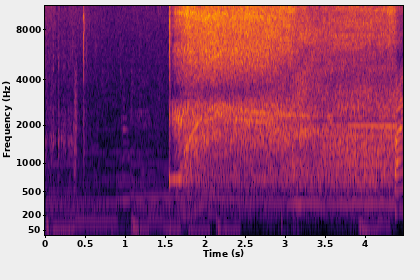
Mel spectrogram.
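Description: A Revlon One Step hair dryer switches on after a few seconds of quiet, then blows with a steady, loud, airy whir and motor hum that holds to the end.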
